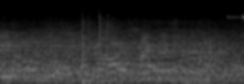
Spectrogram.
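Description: A basketball bounced twice on a hardwood court by a player at the free-throw line, about a second in, over faint arena hubbub.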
